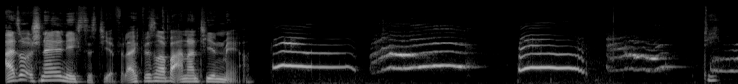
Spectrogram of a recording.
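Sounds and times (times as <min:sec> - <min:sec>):
speech: 0:00.1 - 0:02.6
cat meowing: 0:02.7 - 0:07.3.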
